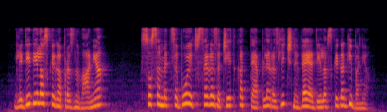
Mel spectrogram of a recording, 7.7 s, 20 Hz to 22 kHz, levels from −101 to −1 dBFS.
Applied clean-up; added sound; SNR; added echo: none; none; none; none.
